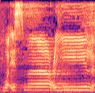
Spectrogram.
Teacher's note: عین کو بھی کھینچنا ہے، اوکے، کیونکہ یہاں پہ یا مد آئی ہے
